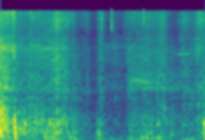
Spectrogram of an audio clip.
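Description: Faint rustling of a rolled diamond painting canvas being handled, with a few soft taps, fading within the first second or so.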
